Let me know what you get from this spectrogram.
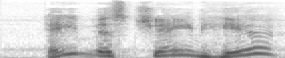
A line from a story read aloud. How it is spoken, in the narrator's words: cried Esmeralda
